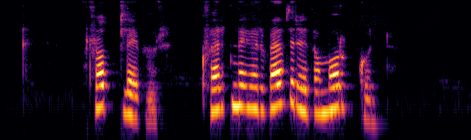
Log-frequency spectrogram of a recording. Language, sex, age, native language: Icelandic, female, 50-59, Icelandic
